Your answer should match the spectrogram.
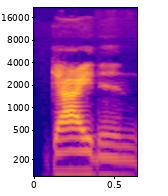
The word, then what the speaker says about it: Gaiden: I'm just very shocked how people are still saying ninja giden as gayen it's just it seems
